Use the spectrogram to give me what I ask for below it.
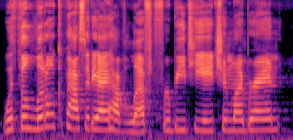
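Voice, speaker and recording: A woman's voice: sits high, fast talker, natural voice. A young woman playing a skeptical, sarcastic, reluctant girl with an exasperated, challenging manner in an audio drama.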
